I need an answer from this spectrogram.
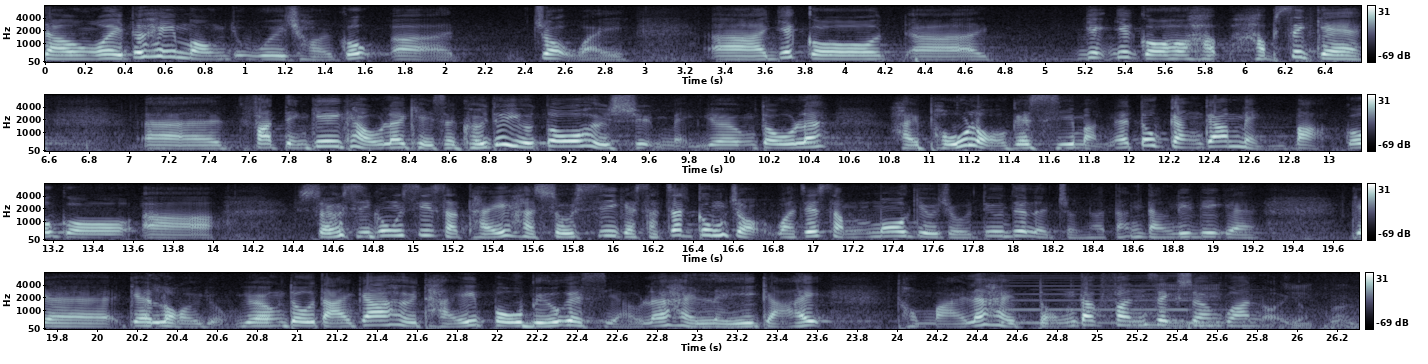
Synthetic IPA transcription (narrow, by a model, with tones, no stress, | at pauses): t͡sɐ˨wŋɔː˨˧jk̚t̪o˥whe˥jmɔː˨˩ŋwuː˨˧jt͡ʃʰɔː˨˩jkʊ˥k̚ɐː˨ | t͡sɔː˧k̚wɐ̰˨˩jʔaː˨˩jɐ˥t̚kɔː˧ʔɐː˨˩ | jɐ˥jɐ˥t̚kɔː˧ɦɐ˨p̚hɐ˨p̚sɪ˥kːɛː˧ | ʔɛː˨˩faː˧t̪ːɪ˨ŋke˥jkʰɐ˧wlɛː˥kʰe˨˩jsɐ˨t̚kʰɵ˧t̪o˥wji˧wt̪ɔː˥hɵ˧ɥsyː˨˧t̚mɪ̰˨˩ŋjœː˨˩ŋt̪o˧wlɛː˥ | hɐ˨jpʰo˨˥wlɔː˨˩k̬ɛː˧siː˨˧mɐ˨˩nlɛː˥t̪o˥wkɐ˧ŋkaː˥mɪ˨˩ŋpaː˨kːɔː˨˥kɔː˧ʔɐː˨˩ | sœː˨˧ŋsiː˨˧kʊ˥ŋsiː˥sɐ˨t̚t̪ʰɐ˨˥jɦɐ˨t̚so˧wsiː˥kɛː˧sɐ˨t̚t͡sɐ˥t̚kʊ˥ŋt͡sɔː˧k̚waː˨t̚t͡sɛː˨˥sɐ˨mːɔː˥k̬i˧wt͡so˨wt̪i˥t̪ɛ˥lɐ˨˩t͡ʃə˨˩naː˧t̪ɐ˨˥ŋt̪ɐ˨˥ŋniː˥t̪iː˥kɛː˧ | kɛː˧kɛː˧lɔː˨˩jːʊ̰˨˩ŋjœː˨ŋt̪o˧wt̪aː˨˩jkaː˥ɦɵ˧ɥt̪ʰɐ˨˥jpo˧wp̬iː˨˥wkɛː˧siː˨˩hɐ̰˨wlɛ˥ɦɐ˨jle˨˧jkaː˨˥j | t̪ʰʊ˨˩ŋma̰ː˨˩jlɛː˥ɦɐ˨jt̪ʊ˨˥ŋt̪ɐ˥k̚fɐ˥nsɪ˥k̚sœː˥ŋkʷaː˥nlɔ̰ː˨˩jʊ̰˨˩ŋ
